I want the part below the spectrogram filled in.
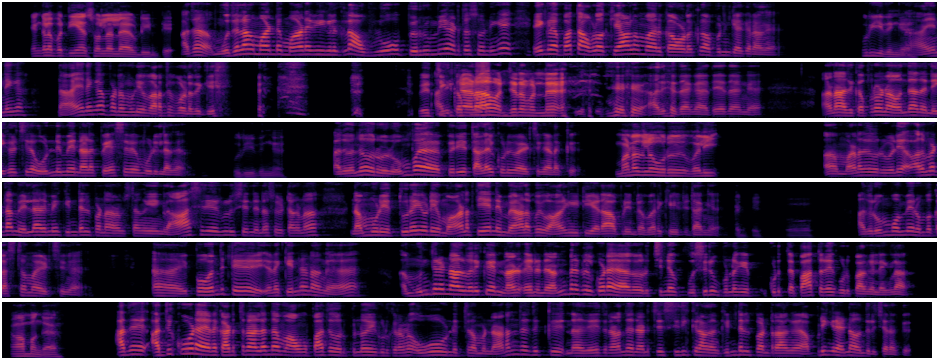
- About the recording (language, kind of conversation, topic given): Tamil, podcast, பெரிய சவாலை எப்படி சமாளித்தீர்கள்?
- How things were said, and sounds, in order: inhale; laugh; laughing while speaking: "வெச்சுக்கிட்டாடா வஞ்சன பண்ணே"; laugh; other noise; laugh; inhale; laugh; sad: "அது வந்து ஒரு ரொம்ப பெரிய தலைகுனிவு ஆகிடுச்சுங்க எனக்கு"; inhale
